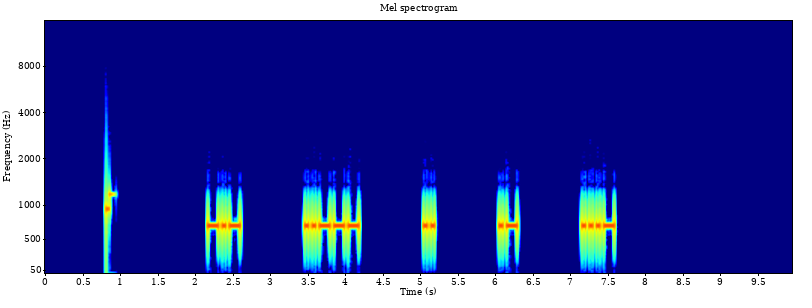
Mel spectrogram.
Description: Morse code, heard as a keyed tone, about 25 wpm, spaced as for 9 wpm, 700 Hz. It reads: K2IAV
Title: USA Call Signs - 6x Character Spacing - 25wpm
